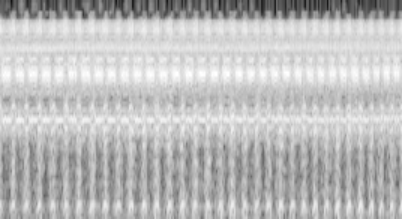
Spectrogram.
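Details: Loud cicada buzzing, intense and high, with a rhythmic throb of about four pulses per second running evenly through the whole stretch.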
